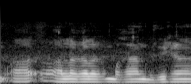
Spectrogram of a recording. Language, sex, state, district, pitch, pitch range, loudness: Garhwali, male, Uttarakhand, Tehri Garhwal, 125 Hz, 120-130 Hz, -16 LUFS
